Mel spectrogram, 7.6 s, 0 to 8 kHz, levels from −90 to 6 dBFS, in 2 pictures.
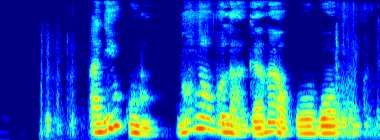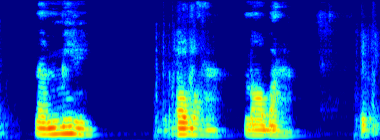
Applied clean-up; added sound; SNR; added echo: neural mask model DeepFilterNet 3.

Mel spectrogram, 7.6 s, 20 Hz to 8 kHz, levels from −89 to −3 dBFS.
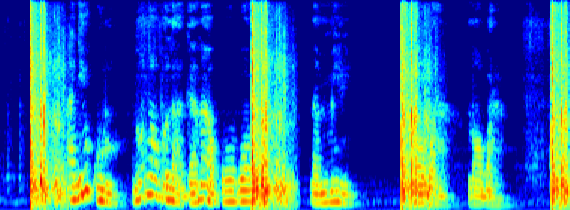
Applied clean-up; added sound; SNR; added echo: none; Gunshot, gunfire; -5 dB; reverberation time 0.3 s.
